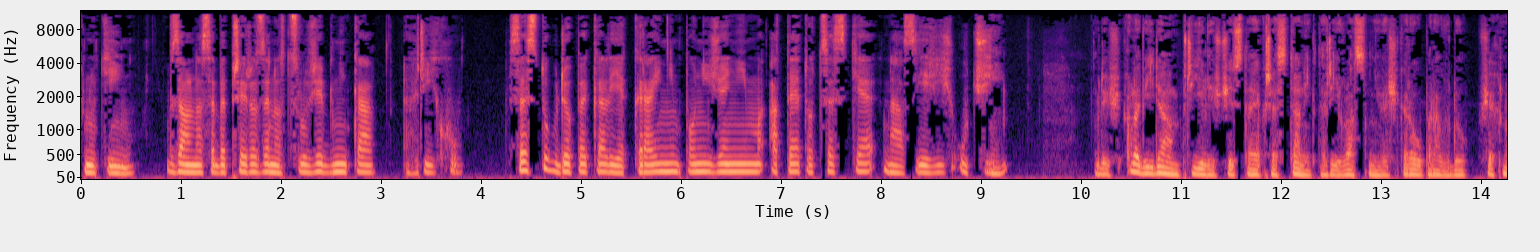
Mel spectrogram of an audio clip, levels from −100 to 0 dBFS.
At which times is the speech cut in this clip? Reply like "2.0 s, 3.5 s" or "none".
none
